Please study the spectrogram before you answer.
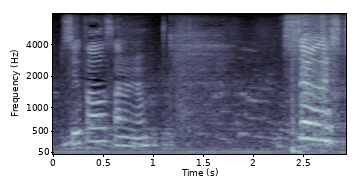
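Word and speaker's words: Sioux Falls: sou Fall South Dakota that's spelled s i o u x Falls sou Falls I don't know so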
